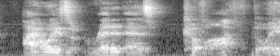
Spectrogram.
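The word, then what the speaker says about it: Kvothe: he's telling the story Say it's roughly pronounced like Quoth, like Quoth the Raven. Yeah. But roughly pronounced like. Yeah. I always read it as Kavoth, the way it's written,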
